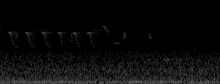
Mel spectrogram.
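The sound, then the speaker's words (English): Birds chirp in a quick series of short, repeated calls, faint, over a steady low hum of background noise, with a few scattered chirps trailing off afterward. “I know you hear the birds.”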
